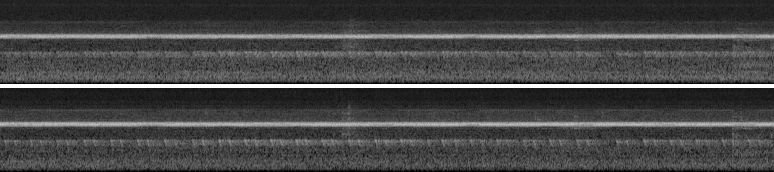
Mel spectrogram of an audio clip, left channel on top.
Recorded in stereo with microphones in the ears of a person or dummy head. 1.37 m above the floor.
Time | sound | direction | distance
0.0 | an insect | 50° right (ahead or behind) | 2.5 m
